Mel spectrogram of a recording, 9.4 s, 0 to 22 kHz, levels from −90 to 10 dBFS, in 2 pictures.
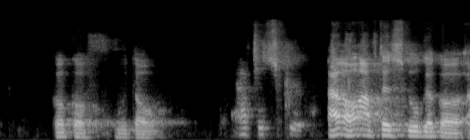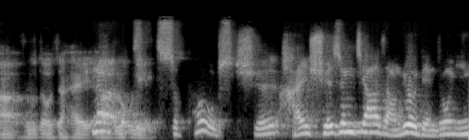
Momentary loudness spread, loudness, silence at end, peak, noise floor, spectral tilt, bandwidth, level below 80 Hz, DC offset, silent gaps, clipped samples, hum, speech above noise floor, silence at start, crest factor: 16 LU; -19 LUFS; 0 s; -2 dBFS; -75 dBFS; -4.5 dB/octave; 12.5 kHz; -54 dBFS; under 0.1%; none; under 0.1%; none; 56 dB; 0.55 s; 16 dB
